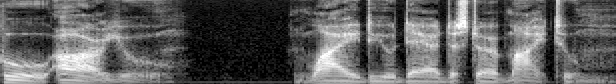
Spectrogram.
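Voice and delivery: deep, resonant, growling voice. Storyteller voicing a voice from nowhere to the players in a tomb, deep, resonant, growling. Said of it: "Deep, resonant, growling".

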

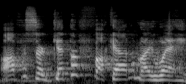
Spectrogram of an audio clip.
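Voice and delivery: voice breaking and cracking as it goes. Speaker shouts at an officer to get out of the way, voice cracking. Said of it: "My voice is cracking".

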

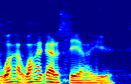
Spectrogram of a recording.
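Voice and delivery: ordinary delivery

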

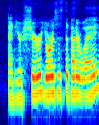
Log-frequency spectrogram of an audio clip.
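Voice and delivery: scornful, very loud and very high-pitched. A woman answers a man who says he and his brother chose different ways: scornful. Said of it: "There was scorn in Mala's voice".

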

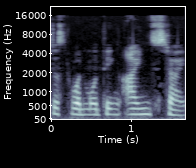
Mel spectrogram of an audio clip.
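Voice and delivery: ordinary delivery

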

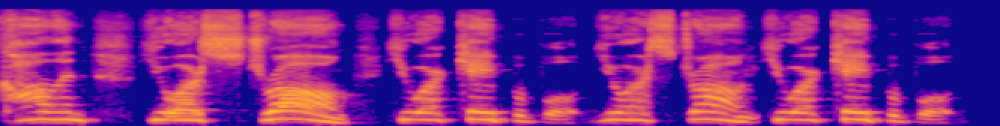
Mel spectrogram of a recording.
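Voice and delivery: play-acted, full-throated, high, drawn-out yell. Retelling the words said every morning in Antarctica: imitating a shout. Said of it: "I would shout the top of my lungs".

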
